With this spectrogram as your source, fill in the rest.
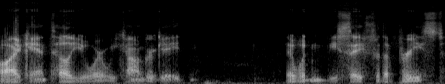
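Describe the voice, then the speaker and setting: A man speaks in a put-on character voice. His tone is raspy. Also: moderate pace. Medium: game stream. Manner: calm, guarded, cryptic.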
